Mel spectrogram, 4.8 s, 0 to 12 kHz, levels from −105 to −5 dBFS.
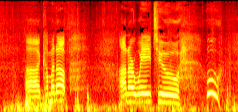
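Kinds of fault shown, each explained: No faults can be heard in this audio. There is nothing in the sound that needs explaining here.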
